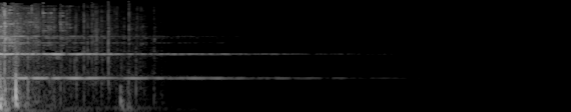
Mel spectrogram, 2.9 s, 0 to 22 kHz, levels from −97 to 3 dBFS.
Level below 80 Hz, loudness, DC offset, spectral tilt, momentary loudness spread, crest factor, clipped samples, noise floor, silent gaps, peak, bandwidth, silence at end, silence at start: -70 dBFS; -37 LUFS; under 0.1%; -1.5 dB/octave; 24 LU; 30 dB; under 0.1%; -84 dBFS; none; -12 dBFS; over 20 kHz; 1.7 s; 0 s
